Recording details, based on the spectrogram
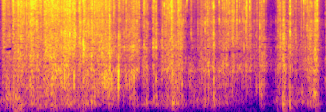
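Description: A scrap of paper is crumpled up by hand at close range, a dense continuous crackling and crinkling that runs for a couple of seconds with small irregular bursts and no talk.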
